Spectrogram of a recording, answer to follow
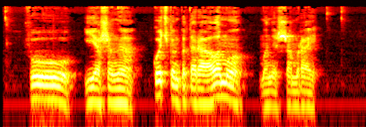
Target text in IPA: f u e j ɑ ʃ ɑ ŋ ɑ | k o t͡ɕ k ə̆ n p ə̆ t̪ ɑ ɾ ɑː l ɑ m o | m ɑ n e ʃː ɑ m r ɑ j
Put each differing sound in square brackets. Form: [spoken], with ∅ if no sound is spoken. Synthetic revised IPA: f u [i] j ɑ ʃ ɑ ŋ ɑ | k o t͡ɕ k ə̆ n p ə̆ t̪ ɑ ɾ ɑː l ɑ m o | m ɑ n e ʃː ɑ m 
